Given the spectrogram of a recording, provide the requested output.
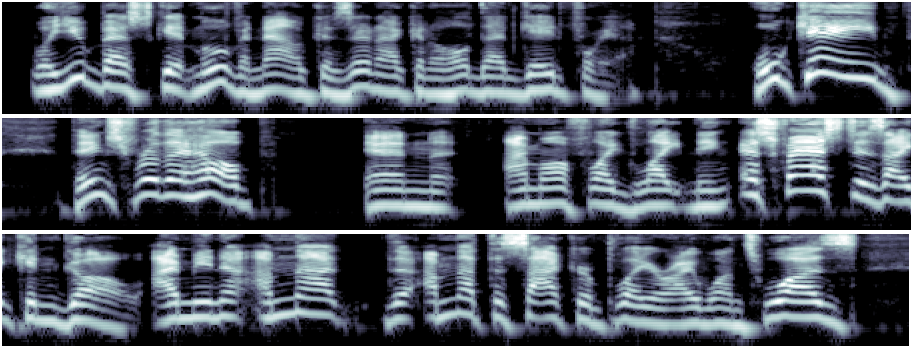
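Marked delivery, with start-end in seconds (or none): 0.1-3.8 put-on dry, unbothered, matter-of-fact, unhurried deadpan delivery. Retelling a flight attendant's reply about a boarding flight: imitating a deadpan response. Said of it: "Her deadpan response was".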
